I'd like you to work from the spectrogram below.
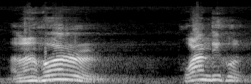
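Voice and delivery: normal talking voice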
